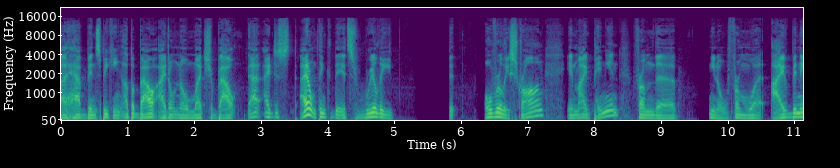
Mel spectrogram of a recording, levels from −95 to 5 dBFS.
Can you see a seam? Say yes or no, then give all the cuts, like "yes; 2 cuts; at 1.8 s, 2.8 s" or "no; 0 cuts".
yes; 1 cut; at 3.6 s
